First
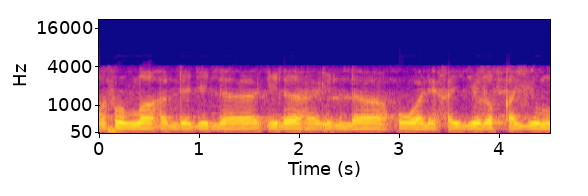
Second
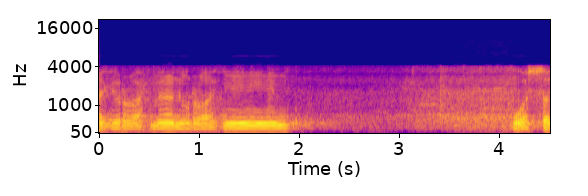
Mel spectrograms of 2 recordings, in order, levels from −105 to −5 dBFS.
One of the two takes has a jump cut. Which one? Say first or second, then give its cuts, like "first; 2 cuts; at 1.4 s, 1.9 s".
first; 1 cut; at 1.4 s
